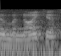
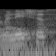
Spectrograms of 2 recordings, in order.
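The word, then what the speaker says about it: Menoeceus: And we're reading the letter to Menoicus, or Menicius, however you want to pronounce it, is fine.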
